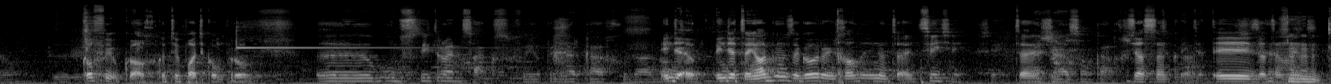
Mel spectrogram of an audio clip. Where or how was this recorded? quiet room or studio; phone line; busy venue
busy venue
